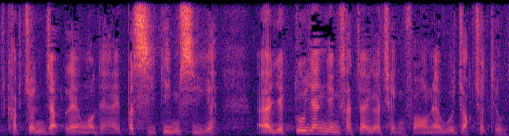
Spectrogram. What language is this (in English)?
Cantonese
